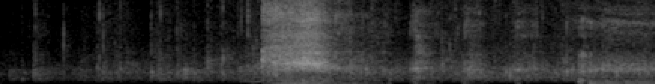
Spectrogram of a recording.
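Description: A short round of applause for Josh De La Cruz swells, then trails off into a handful of sparse, evenly spaced claps, with a low hum coming in at the end.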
